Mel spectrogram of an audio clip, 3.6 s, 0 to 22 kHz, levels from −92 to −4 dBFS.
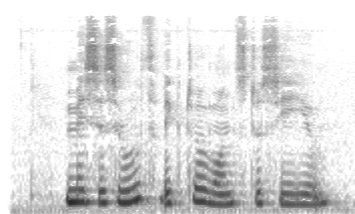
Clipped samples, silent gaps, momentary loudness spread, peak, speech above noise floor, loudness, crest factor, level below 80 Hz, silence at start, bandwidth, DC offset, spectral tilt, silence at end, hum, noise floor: under 0.1%; none; 10 LU; -16 dBFS; 30 dB; -33 LUFS; 16 dB; -68 dBFS; 0.65 s; 16 kHz; under 0.1%; -5.5 dB/octave; 0.25 s; none; -62 dBFS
